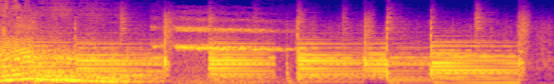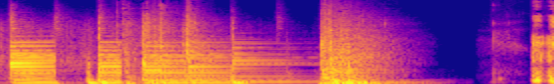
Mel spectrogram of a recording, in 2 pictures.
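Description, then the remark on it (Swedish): A short, punchy musical jingle with stacked tonal chords and rhythmic hits, plus car-like revving and skidding effects, ending in a noisy burst and a brief tail; loud and no talking. “då är vi tillbaka efter lingeln. Jungen. Vår älskade jingel.”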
